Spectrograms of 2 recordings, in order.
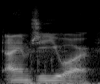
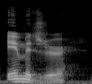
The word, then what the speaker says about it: Imgur: Imgur. And yeah, the results are in. They've been tallied, and the internet has spoken. It's Imgur, not Imgur.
